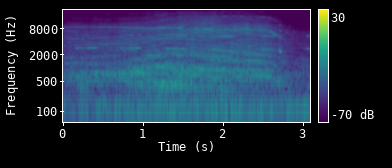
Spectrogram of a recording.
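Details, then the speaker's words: Short high beeps repeating over the loud ducted-fan whine of a 50mm EDF BAE Hawk RC jet in low flight: the battery low-voltage alarm, followed by low-voltage protection cutoff and a dead-stick landing. "okay now it's dead stick so you got to let me do this right so it went to low voltage protection"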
